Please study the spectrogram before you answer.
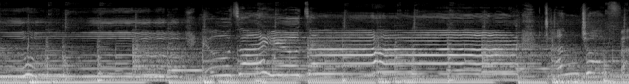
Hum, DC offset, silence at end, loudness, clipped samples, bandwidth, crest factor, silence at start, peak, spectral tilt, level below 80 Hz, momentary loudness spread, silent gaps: none; under 0.1%; 0 s; -14 LUFS; under 0.1%; 16.5 kHz; 12 dB; 0 s; -2 dBFS; -6 dB/octave; -26 dBFS; 5 LU; none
